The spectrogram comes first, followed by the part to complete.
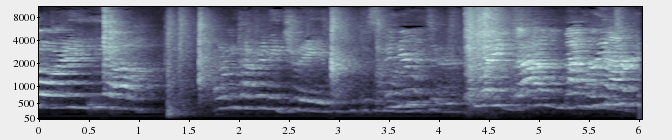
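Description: Children's high voices yelling and wailing without words, with several sharp clacks as floor-hockey sticks strike the ball and floor.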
